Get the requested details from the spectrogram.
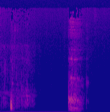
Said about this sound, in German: Das gibt's doch nicht, das war ein originaler Rülps. Ja, aber es war das ein sehr... Das ich ja noch nie gesehen. Es war ein sehr eleganter Todesrülpser, sogenannte Todesrülpser.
